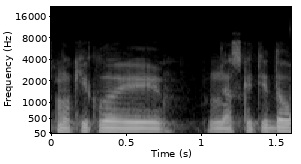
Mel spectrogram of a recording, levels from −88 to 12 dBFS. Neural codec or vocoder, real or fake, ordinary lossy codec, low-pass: none; real; Opus, 24 kbps; 7.2 kHz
